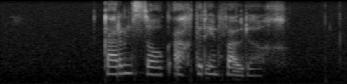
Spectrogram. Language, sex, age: Afrikaans, female, 22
